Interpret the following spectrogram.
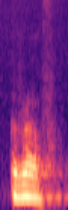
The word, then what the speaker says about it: rough: जैसे एग्जाम्पल के तौर पे हम इसको बोलते हैं रफ, ठीक है, ROUGH, बट यहाँ पे इसका जो GH का है, इसका जो प्रोनाउंसिएशन होता है, ये क्या हो जाता है, ये होता है आपका F, यानी फोनेटिक ट्रांसक्रिप्शन इसका करेंगे तो यहाँ पे हमारा F प्रोनाउंसिएशन होगा।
